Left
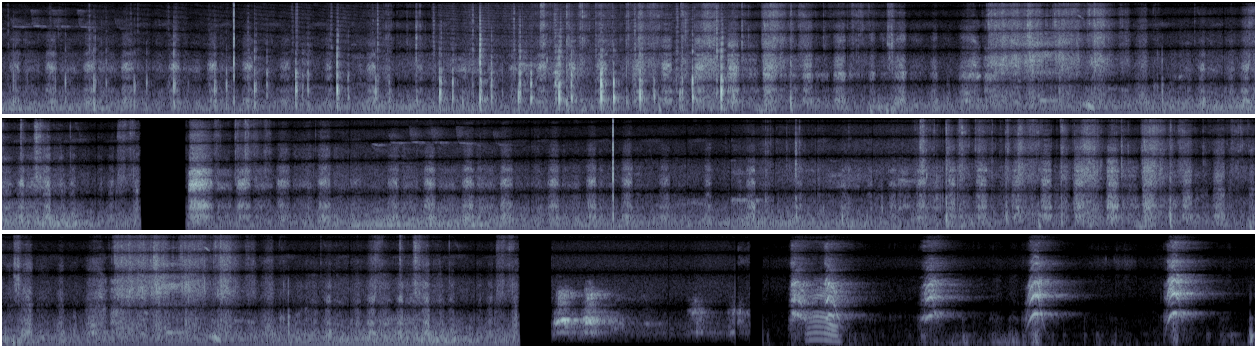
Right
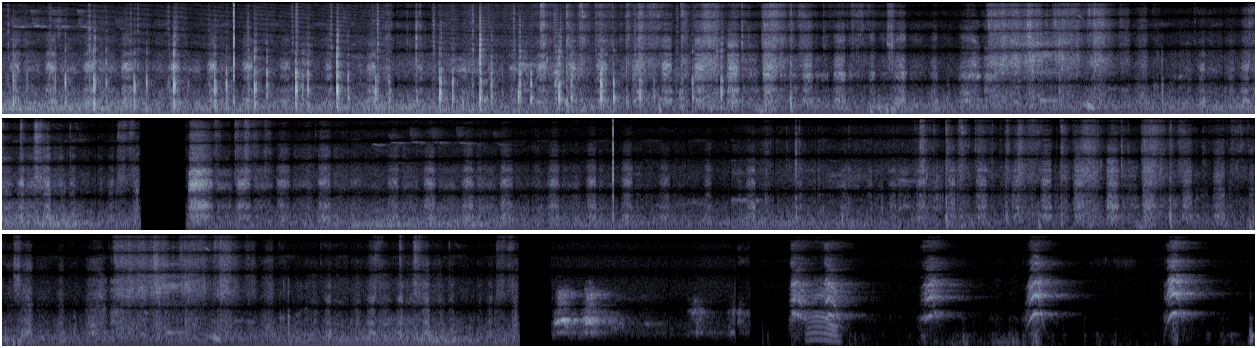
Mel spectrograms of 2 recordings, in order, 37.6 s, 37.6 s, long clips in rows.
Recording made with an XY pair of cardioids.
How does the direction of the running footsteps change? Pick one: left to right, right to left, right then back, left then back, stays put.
right to left.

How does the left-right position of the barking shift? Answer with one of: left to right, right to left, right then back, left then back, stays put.
right to left.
